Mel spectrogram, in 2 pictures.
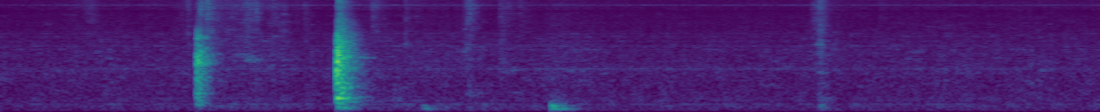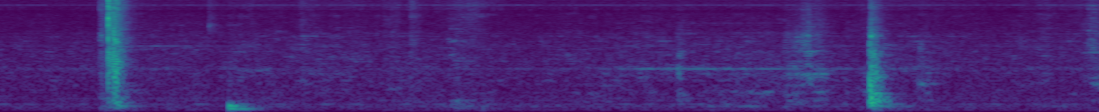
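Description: Plastic card cases click and tap.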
